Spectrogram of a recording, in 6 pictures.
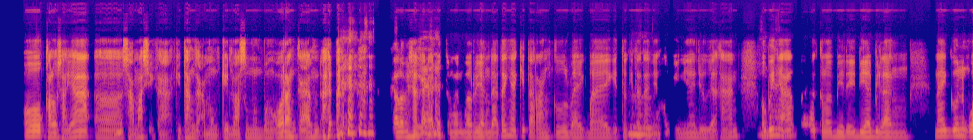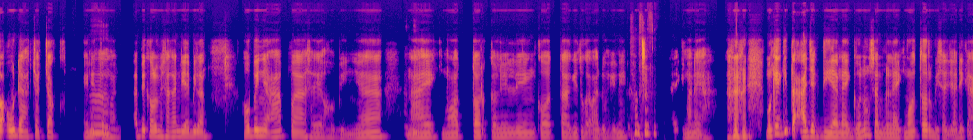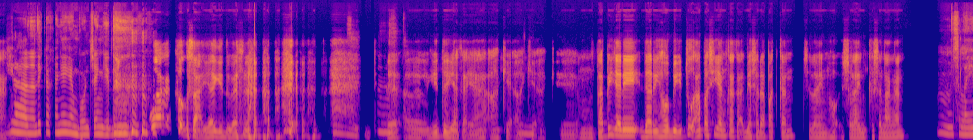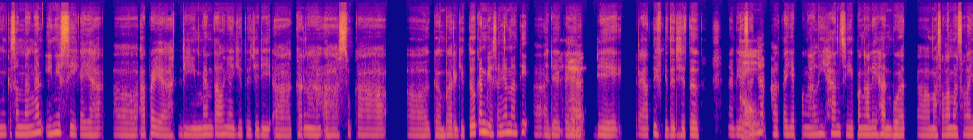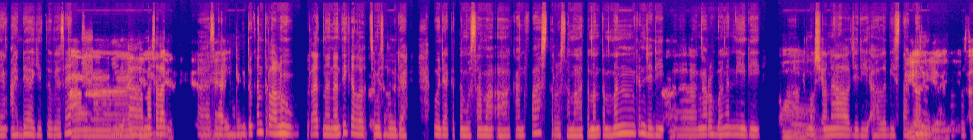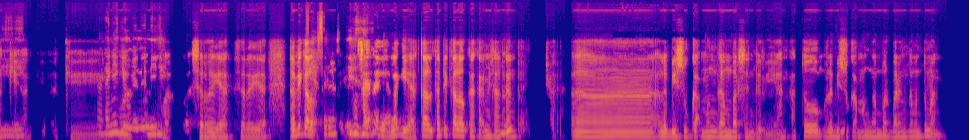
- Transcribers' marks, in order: chuckle; chuckle; tsk; chuckle; other background noise; chuckle; unintelligible speech; chuckle; drawn out: "eee"
- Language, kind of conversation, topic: Indonesian, unstructured, Apa hobi yang paling sering kamu lakukan bersama teman?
